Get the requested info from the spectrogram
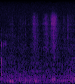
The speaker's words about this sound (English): All right, I'm shuffling the deck. Shuffling still. Shuffle.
